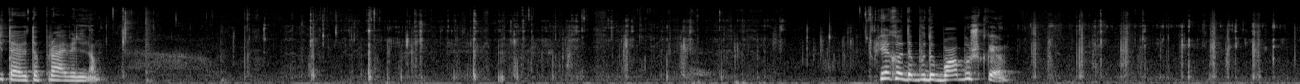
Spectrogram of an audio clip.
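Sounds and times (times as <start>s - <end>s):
person chewing with mouth clicks: 1.1s - 8.8s, 10.2s - 13.0s.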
